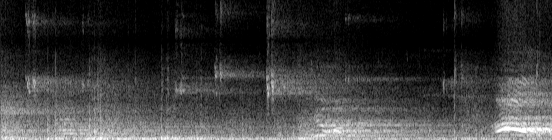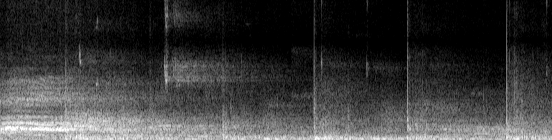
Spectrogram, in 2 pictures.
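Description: Basketball bouncing on a wooden sports-hall floor and sneakers squeaking during a game, with players shouting, the loudest shout about four seconds in. The sounds echo around a large hall.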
